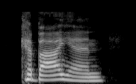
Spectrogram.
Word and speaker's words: Kabayan: For those of you that don't know Joyda, who, by the way, is a musician and singer-songwriter and mother, she hails from Kabayan, Benguet. Did I say it right? – Yes.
